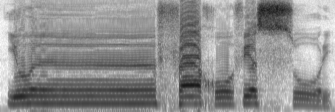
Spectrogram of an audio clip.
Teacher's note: Hati-hati jangan dibaca yungpahu, jangan pakai p, tapi dia f.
